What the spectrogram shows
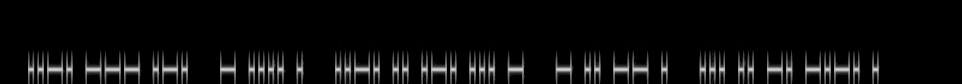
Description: Morse code, heard as a keyed tone, about 25 wpm, 700 Hz. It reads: FOR THE FIRST TIME SINCE
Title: Sets of 5 Words 25wpm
